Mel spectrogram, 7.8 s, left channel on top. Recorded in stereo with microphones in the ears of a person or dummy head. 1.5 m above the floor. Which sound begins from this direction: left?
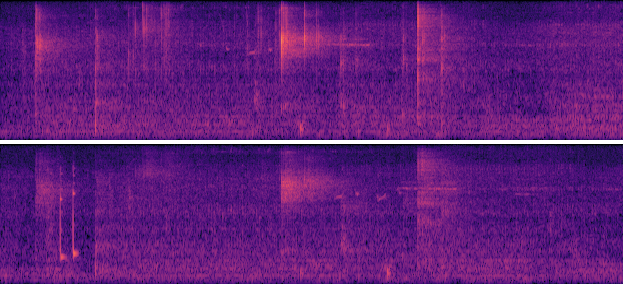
A rattle, at 0.4 s.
